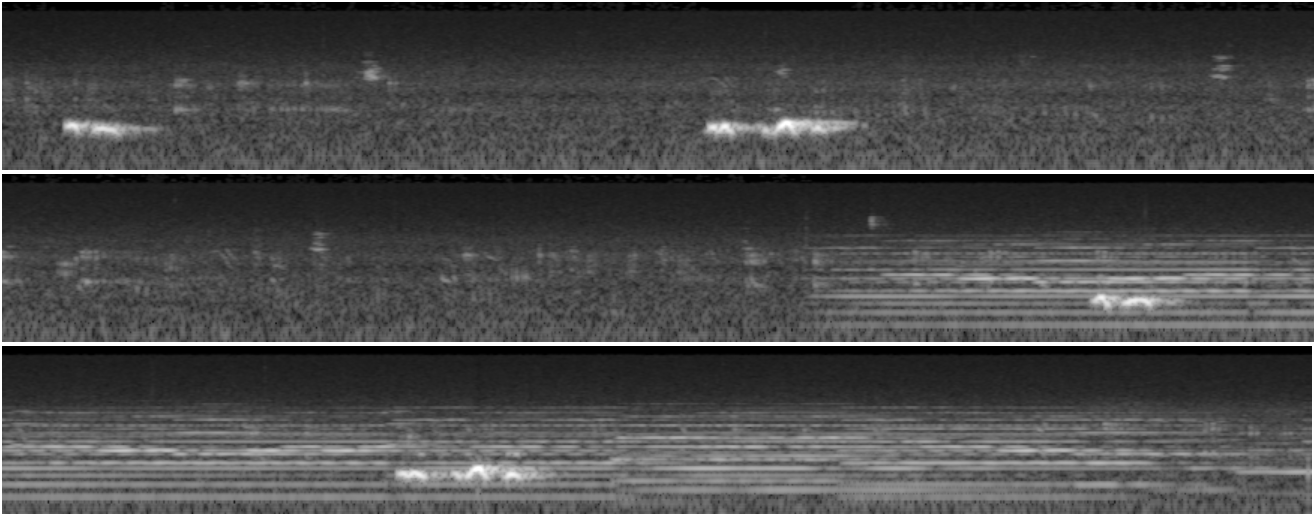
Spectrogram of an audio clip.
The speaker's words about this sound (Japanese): 夜明け前の森で鳴き合うフクロウのオスとメス。初夏の訪れの遅い高原ではこれから子育てを始めるのでしょう。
